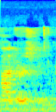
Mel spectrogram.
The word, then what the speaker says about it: Podgurski: Okay, Detective Podgurski, is that how you say it? Podgurski.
